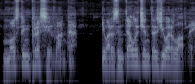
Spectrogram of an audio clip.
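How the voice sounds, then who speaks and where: A big, courteous hero in a video game. His mid-pitched voice is husky, his speech formal. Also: very animated, fairly quick, a little mellow, dry recording. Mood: admiring. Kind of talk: video game cutscene acting.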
